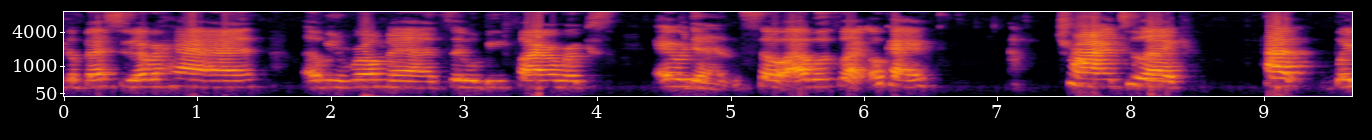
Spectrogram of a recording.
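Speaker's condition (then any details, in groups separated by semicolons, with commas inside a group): Cerebral palsy; scoliosis, spine and leg surgery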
